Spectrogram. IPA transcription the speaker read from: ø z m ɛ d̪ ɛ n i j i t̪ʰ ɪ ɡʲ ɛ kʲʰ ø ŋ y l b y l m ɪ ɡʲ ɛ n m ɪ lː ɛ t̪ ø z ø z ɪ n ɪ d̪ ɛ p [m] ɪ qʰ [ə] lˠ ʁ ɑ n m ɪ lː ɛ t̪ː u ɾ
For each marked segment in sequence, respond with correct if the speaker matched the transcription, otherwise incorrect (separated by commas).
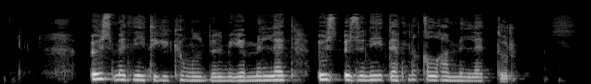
incorrect, correct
